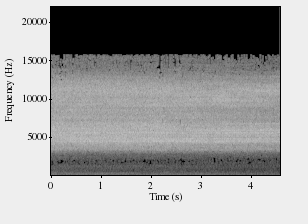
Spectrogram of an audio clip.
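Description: A Korean giant cicada gives a loud, steady, high-pitched hissing drone that never lets up.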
